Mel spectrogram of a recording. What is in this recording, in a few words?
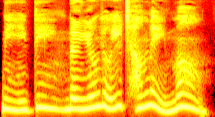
levelup zh-hant; cookie run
